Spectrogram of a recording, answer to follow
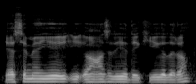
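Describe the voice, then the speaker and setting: Male calligraphy teacher, soft dark voice, walks students through each stroke patiently. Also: mid-range voice, little pitch movement, a little fast, clear, resonant tone. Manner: patient step-by-step explaining, often checking in with "okay"; talks while demonstrating strokes with a marker. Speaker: handwriting teacher. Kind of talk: recorded calligraphy lesson.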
